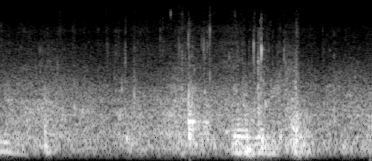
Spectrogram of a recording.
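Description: A man's excited voice breaking out briefly, a little over a second in, over a steady hiss of wind and water.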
